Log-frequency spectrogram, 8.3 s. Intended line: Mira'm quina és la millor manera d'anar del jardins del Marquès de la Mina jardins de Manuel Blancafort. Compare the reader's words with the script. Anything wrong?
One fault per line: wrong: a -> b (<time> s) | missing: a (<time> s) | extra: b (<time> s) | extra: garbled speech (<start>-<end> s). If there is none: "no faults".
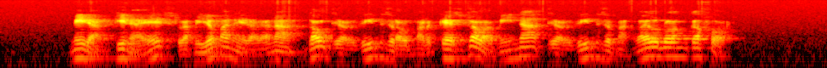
no faults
